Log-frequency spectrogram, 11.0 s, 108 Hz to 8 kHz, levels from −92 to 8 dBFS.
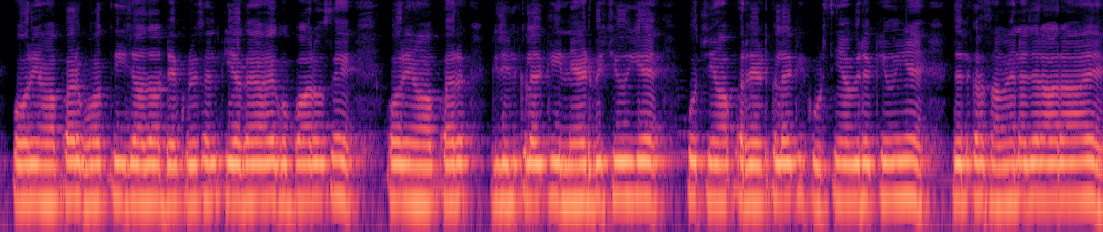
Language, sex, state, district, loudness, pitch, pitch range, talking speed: Hindi, male, Chhattisgarh, Balrampur, -15 LUFS, 195 Hz, 190-195 Hz, 225 wpm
